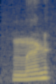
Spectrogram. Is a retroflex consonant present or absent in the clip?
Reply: present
